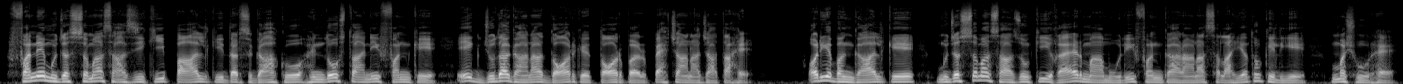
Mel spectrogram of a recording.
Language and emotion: Urdu, neutral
